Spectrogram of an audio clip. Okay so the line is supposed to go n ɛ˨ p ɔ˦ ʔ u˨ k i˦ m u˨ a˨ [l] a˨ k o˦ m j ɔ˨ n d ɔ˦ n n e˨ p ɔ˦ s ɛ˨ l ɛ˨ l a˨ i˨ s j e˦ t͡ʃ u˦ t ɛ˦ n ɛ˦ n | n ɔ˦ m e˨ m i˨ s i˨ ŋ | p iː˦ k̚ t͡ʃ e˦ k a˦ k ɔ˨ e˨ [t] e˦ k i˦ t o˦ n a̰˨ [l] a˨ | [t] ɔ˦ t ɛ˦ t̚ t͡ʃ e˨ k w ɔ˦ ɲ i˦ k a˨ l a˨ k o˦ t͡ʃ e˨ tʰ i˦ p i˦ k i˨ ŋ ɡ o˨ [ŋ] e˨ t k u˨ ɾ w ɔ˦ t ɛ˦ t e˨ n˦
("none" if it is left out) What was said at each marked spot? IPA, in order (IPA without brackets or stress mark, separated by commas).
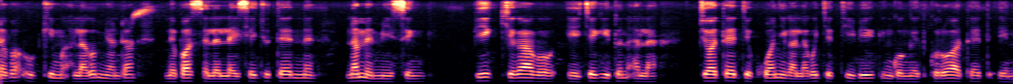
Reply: l, t͡ʃ, l, t͡ʃ, ŋ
